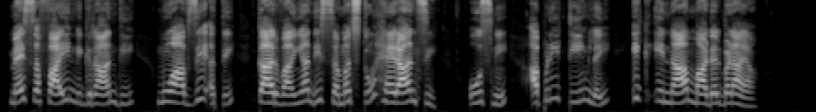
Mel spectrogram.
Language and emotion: Punjabi, surprised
